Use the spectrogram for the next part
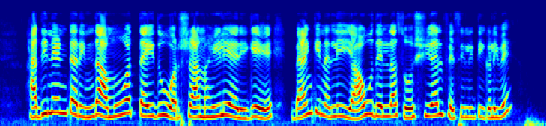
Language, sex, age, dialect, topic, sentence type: Kannada, female, 60-100, Coastal/Dakshin, banking, question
